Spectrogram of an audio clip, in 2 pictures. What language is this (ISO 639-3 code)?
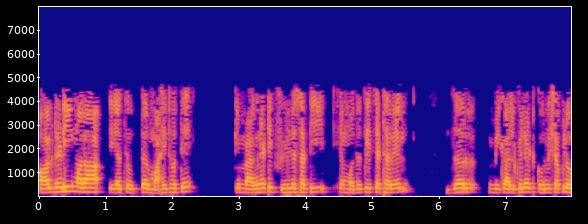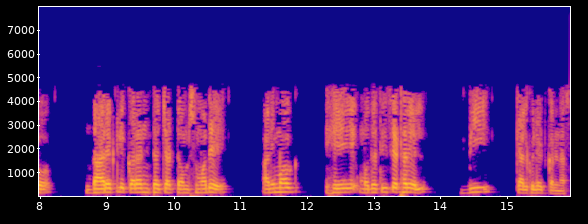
mar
